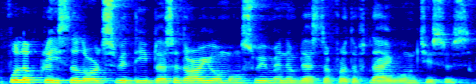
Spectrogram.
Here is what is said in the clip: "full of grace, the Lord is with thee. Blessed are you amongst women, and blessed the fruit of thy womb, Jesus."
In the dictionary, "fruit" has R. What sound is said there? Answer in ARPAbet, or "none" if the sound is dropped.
R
